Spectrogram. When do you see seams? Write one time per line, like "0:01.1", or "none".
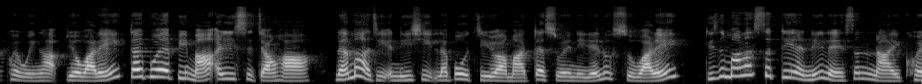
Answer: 0:01.3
